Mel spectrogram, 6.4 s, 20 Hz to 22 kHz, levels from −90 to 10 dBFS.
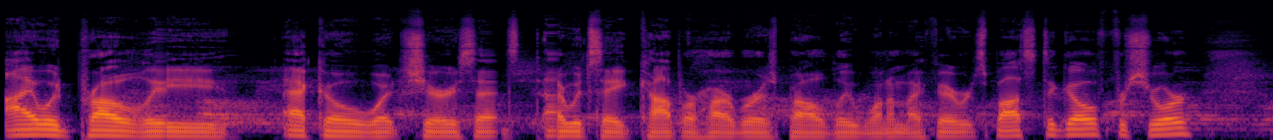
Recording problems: echo of what is said; faint; throughout; 520 ms later, 20 dB below the speech
choppy; very; at 1 s and from 2.5 to 4 s; 5% of the speech affected

